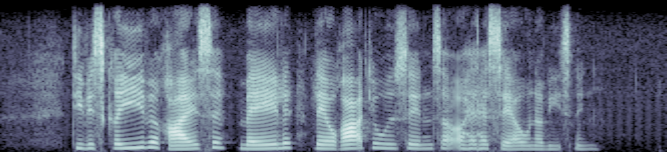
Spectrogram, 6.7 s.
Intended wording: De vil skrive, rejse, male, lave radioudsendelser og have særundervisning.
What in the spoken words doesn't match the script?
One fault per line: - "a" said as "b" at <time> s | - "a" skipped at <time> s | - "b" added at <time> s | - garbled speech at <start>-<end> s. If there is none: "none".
- "have" added at 4.8 s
